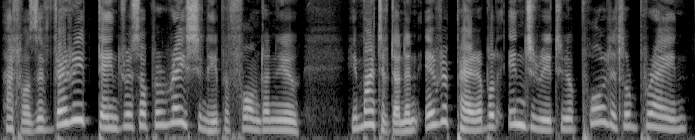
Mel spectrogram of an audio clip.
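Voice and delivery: distressed squall. A narrator's reading. Panda squalling to Freddie about the dangerous operation. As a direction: rush it out in distress. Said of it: "she squalled".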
